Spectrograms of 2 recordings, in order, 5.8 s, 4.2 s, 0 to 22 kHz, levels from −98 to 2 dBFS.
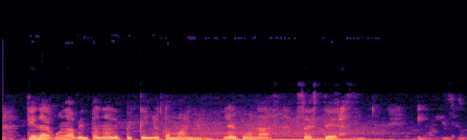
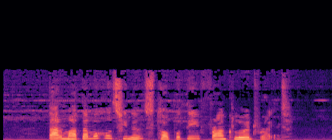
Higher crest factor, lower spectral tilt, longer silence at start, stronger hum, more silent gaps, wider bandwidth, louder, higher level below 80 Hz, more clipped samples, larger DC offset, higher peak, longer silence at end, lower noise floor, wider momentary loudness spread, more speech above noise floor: second, 14 dB vs 20 dB; first, -8 dB/octave vs -3 dB/octave; about the same, 0.05 s vs 0.05 s; second, none vs 50 Hz at -50 dBFS; neither; second, 7.4 kHz vs 11.5 kHz; first, -19 LUFS vs -24 LUFS; first, -28 dBFS vs -50 dBFS; neither; neither; about the same, -4 dBFS vs -4 dBFS; second, 0 s vs 0.5 s; second, -39 dBFS vs -46 dBFS; first, 19 LU vs 14 LU; about the same, 21 dB vs 22 dB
